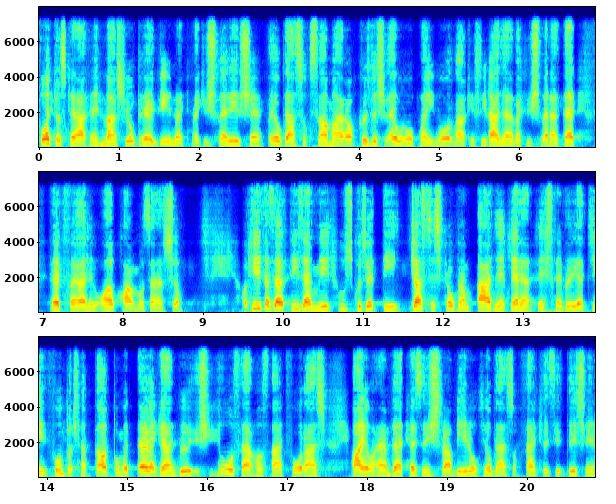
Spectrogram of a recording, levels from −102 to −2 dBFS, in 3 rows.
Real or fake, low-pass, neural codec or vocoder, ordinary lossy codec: fake; 7.2 kHz; codec, 16 kHz, 0.5 kbps, FreqCodec, larger model; none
